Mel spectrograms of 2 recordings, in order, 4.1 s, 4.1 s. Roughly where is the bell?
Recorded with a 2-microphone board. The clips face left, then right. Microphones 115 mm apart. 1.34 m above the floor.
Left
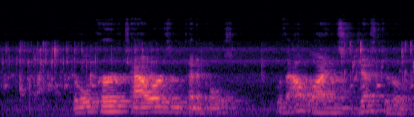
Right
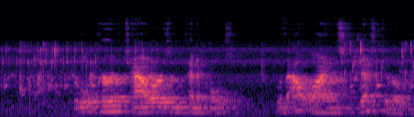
No bell in this recording.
